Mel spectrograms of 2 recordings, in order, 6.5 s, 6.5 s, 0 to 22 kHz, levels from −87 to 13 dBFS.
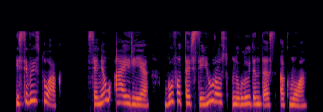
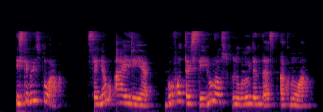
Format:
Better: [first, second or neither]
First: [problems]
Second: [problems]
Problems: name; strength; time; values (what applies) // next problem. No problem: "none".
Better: first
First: none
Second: noise reduction (neural mask model DeepFilterNet 3)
